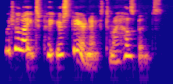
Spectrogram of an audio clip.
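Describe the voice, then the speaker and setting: A woman voicing a clever, bossy giant's wife who talks in a stern, brisk and commanding way. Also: high voice, very animated, creaky, voice pushed up, exaggerated voice.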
